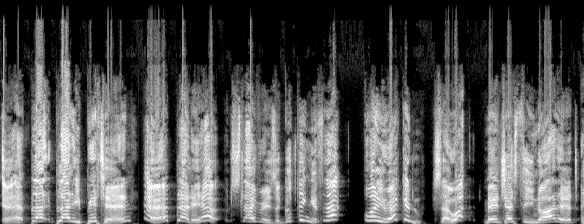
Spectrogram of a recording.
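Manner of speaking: high-pitched, loud put-on British accent; a hammed-up Brit, whining about bloody Britain; mock British accent. Mocking his British friend in a hammed-up British accent. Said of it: "You still sound Australian".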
